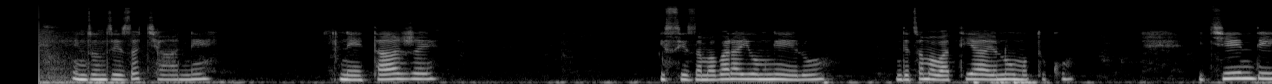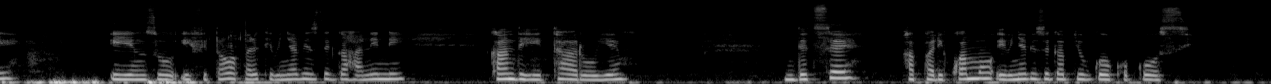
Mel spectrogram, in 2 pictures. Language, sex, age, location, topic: Kinyarwanda, female, 18-24, Huye, government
